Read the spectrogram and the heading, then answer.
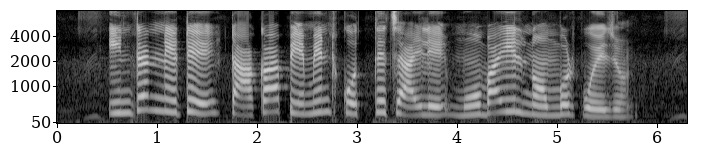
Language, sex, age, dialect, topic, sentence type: Bengali, female, 36-40, Standard Colloquial, banking, statement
